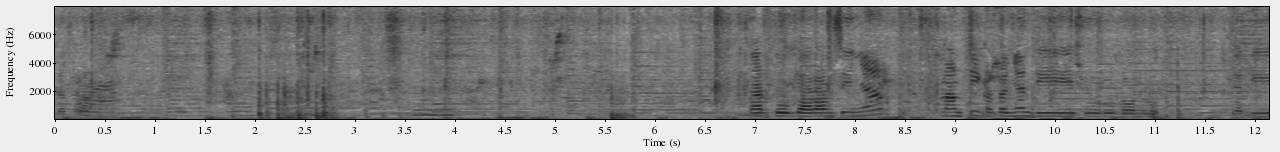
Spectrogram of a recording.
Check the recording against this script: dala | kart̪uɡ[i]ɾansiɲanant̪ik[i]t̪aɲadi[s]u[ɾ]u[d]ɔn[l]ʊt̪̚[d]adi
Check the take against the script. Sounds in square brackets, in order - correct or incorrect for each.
incorrect: a, incorrect: a, correct, correct, correct, correct, incorrect: d͡ʒ

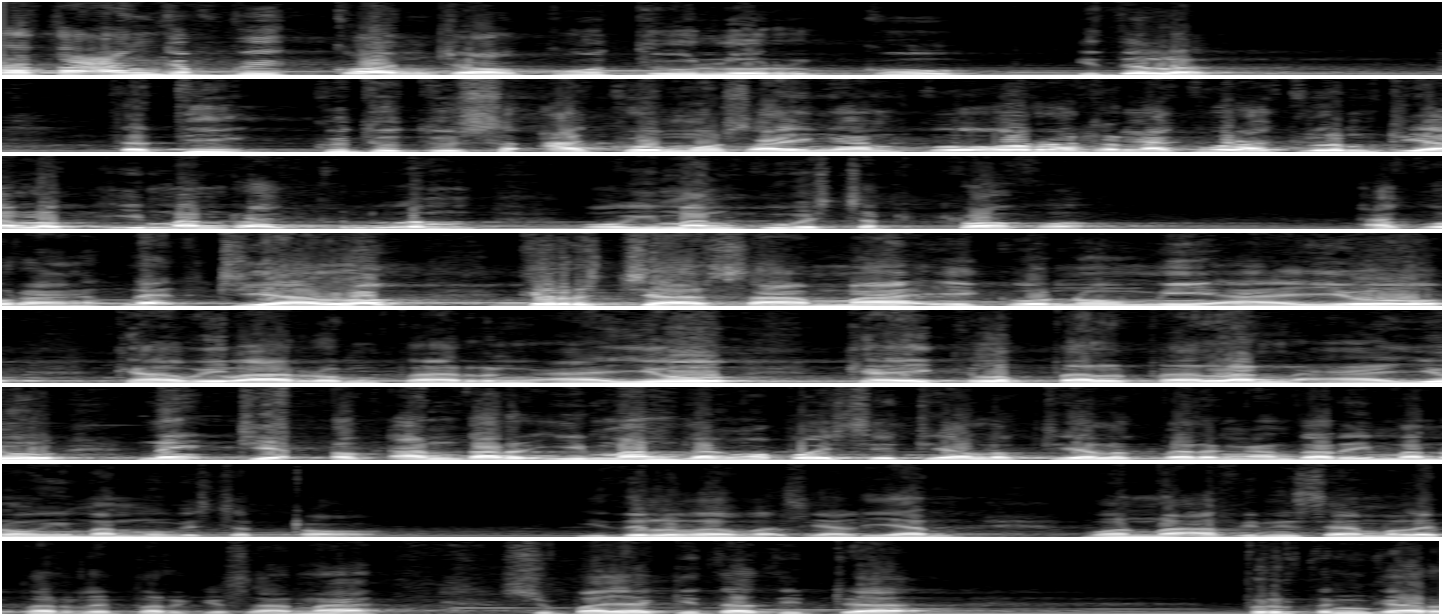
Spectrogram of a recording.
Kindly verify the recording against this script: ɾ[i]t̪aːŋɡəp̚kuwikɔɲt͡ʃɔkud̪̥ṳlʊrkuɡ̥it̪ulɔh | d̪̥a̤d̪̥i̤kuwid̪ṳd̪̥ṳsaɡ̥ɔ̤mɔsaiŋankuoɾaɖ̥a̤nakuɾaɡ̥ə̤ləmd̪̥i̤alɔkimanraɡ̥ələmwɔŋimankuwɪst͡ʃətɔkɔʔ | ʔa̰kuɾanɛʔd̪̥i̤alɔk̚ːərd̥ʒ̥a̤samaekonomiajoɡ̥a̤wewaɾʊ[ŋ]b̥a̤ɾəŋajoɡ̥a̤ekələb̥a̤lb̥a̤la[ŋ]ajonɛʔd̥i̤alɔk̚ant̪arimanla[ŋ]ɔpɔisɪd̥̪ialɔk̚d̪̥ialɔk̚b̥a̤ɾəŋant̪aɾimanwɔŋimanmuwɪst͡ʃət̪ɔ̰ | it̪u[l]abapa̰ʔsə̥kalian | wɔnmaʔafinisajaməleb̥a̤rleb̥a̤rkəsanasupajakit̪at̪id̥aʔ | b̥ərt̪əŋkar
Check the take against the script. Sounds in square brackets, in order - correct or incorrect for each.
incorrect: a, correct, incorrect: n, correct, correct

